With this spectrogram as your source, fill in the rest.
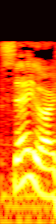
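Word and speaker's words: se'or (שיאור): But se'or, shin yud aleph vav resh, it's spelled with a yud in the Mishnah, that's a different din.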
